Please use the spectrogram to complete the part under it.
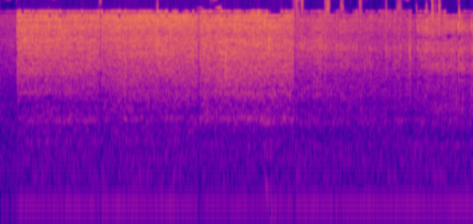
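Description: Eggs, spinach and tomato sizzle steadily in a pan, a loud continuous close-up frying hiss with a faint low hum underneath and no talking.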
